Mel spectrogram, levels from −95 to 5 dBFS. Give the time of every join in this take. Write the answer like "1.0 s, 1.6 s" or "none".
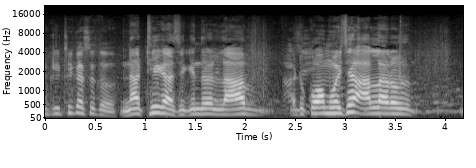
none

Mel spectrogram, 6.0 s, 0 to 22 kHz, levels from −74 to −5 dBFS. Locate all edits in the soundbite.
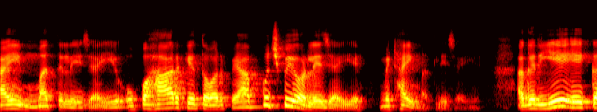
none

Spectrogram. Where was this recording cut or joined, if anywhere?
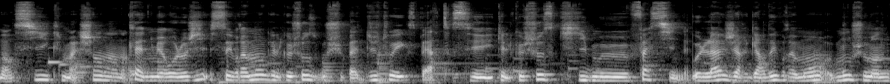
1.3 s, 6.9 s

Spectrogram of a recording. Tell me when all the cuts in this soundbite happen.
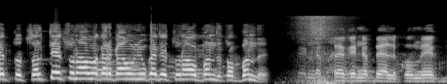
3.2 s

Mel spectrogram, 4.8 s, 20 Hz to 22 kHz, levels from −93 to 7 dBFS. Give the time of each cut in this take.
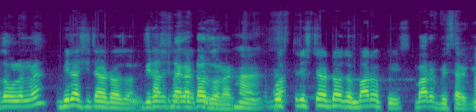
2.7 s

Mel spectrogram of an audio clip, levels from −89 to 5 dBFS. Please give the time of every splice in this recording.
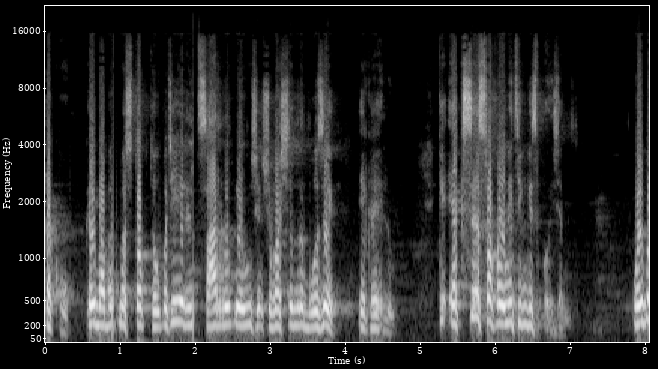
1.9 s

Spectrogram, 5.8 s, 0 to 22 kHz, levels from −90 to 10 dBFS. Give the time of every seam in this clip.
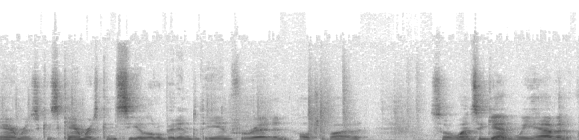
none

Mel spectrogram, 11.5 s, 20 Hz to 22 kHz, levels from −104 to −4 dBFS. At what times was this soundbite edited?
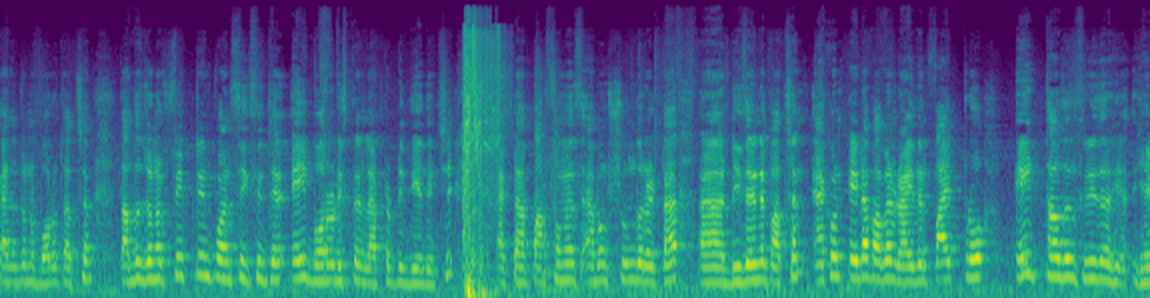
4.8 s

